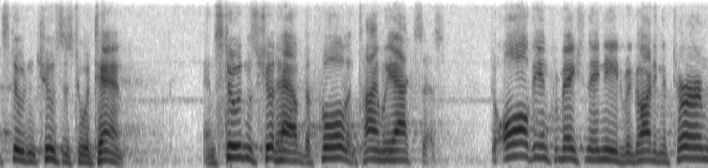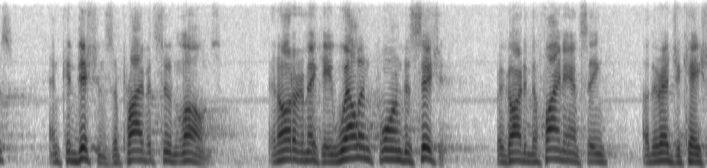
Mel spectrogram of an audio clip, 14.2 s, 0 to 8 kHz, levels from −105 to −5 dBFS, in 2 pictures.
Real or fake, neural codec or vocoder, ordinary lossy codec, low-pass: fake; vocoder, 44.1 kHz, 80 mel bands, Vocos; Opus, 16 kbps; 7.2 kHz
